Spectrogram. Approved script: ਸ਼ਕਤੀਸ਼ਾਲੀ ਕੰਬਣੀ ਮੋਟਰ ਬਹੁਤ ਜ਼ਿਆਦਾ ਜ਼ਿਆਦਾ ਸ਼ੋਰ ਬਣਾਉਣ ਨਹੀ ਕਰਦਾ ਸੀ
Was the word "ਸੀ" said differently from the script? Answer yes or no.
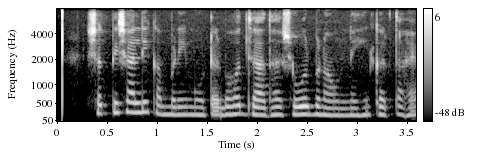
yes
